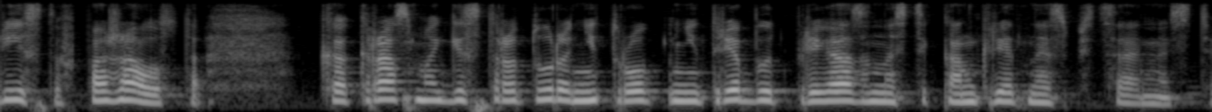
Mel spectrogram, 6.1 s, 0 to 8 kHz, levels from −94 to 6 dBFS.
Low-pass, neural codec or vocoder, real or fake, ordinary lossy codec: 7.2 kHz; none; real; none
